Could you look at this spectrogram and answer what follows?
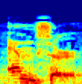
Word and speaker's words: answer: vamos ver então cuidado o w não entra na pronúncia to answer sem o w sir no final to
